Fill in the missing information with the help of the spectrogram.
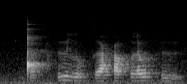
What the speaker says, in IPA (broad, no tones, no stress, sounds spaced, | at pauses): ɡ͡ǃ ʊ ħ h ɨ l u k ɜ ħ u q l ʊ h ɨ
